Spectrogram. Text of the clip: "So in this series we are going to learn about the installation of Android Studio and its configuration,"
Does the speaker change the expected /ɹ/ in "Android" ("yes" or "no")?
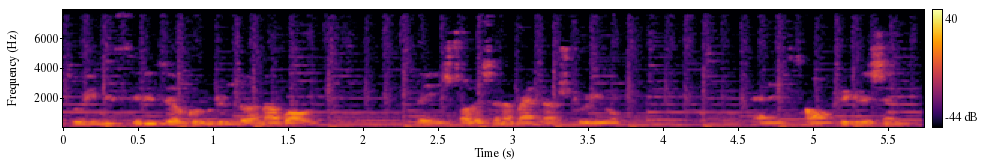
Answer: yes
